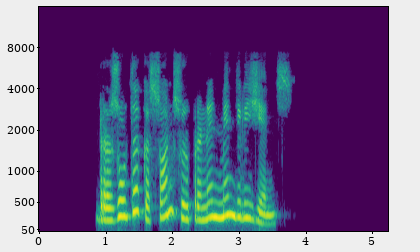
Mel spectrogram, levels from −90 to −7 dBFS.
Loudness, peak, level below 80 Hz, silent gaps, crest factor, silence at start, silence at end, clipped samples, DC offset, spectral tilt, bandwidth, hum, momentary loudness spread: -16 LUFS; -2 dBFS; -60 dBFS; none; 16 dB; 0.85 s; 1.5 s; under 0.1%; under 0.1%; -6 dB/octave; 7.4 kHz; none; 7 LU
